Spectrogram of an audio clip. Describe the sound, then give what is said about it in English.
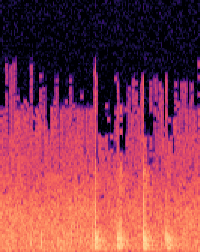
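Four evenly spaced knocks on a door, moderately loud, rapping in a quick steady rhythm over a faint rumbling background hum. “there's someone there. Then open the door.”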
